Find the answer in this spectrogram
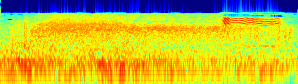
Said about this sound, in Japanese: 雷だ、怖いよ怖いよ。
